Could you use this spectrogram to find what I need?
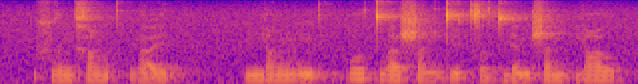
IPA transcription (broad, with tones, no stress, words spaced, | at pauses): ʂwə˧˥nxɑ˧˥ŋpʰwa̰˨˩˦ɪ̯ | n̪jɑ˧˥ŋmʊ̰˨˩ŋpʰy˦po˥ʊ̯ t̪wä˥ʂɑ˧˥ŋt̪y̰˨˩ t͡sɤ˧˥t̪ɥɛ̰˨˩nʂa˥˩n pjɑ˥ʊ̯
